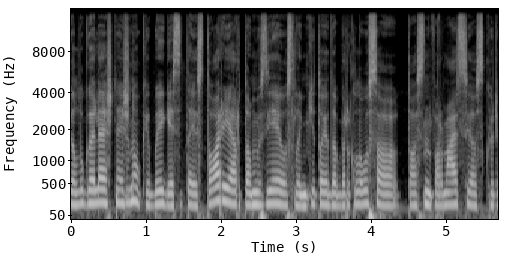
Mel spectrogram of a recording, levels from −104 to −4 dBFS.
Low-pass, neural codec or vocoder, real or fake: 14.4 kHz; none; real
